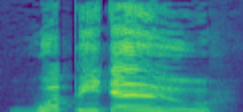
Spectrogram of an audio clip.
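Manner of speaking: high, drawn-out mock hooray; sarcastic cheer. Real, not acted. Host dismissing Apple's announcements, sarcastic cheer. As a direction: drag out a mock celebration.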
